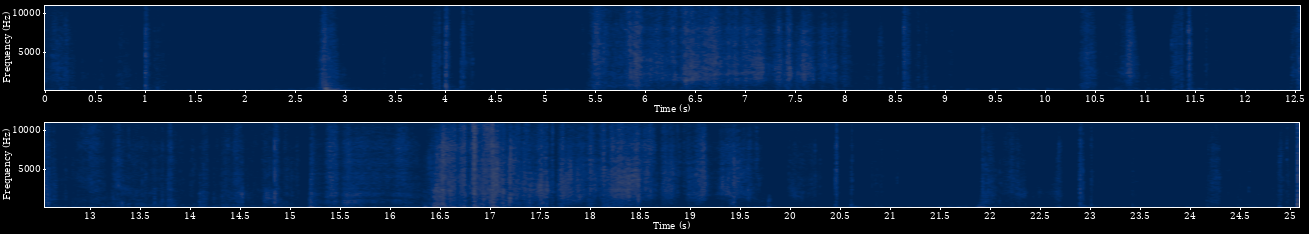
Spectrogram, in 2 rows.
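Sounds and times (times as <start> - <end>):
paper crumpling: 14.4 - 19.8.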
